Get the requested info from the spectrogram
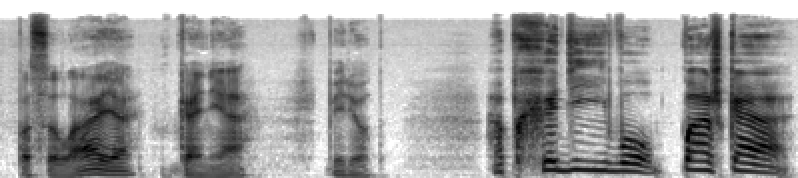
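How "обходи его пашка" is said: very high, urgent call; crying out. A narrator's reading. Alisa coaches Pashka from the stands, crying out. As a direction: call out to him, pitched way up. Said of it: "крикнула Алиса изо всех сил".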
